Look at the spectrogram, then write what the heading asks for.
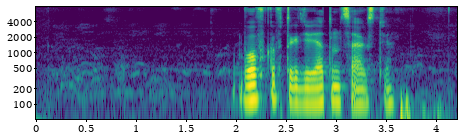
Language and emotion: Russian, neutral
